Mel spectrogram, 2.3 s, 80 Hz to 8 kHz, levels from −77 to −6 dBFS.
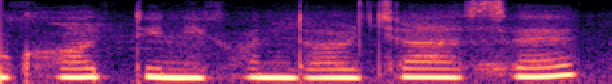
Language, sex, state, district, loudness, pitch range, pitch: Assamese, female, Assam, Kamrup Metropolitan, -12 LUFS, 255-270 Hz, 260 Hz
